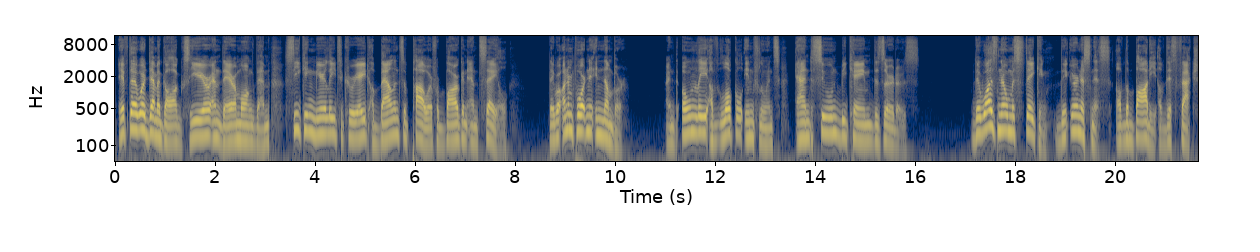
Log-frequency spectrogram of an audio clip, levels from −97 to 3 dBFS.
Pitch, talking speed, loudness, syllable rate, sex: 140 Hz, 130 wpm, -20 LUFS, 4.6 syllables/s, male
